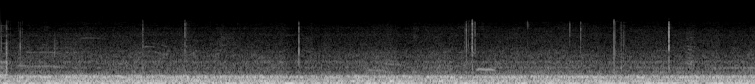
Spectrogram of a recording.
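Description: Cabin noise inside a Boeing 737-300 rolling on the ground after landing: a steady, loud, deep rumble from the CFM56 engines and the wheels on the pavement. A few faint clicks and rattles sound over it.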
